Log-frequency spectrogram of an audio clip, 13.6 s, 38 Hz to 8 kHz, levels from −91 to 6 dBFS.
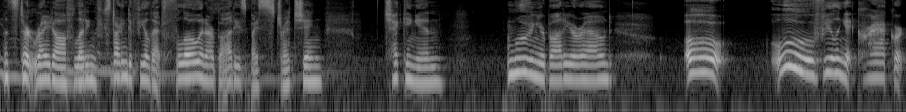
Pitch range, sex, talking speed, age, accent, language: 160-210 Hz, female, 120 wpm, 50-69, American, English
